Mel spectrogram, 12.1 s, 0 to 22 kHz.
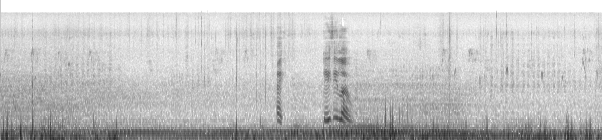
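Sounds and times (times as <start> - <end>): steady low rumble: 0.0 - 12.0
dog panting: 0.8 - 4.4, 9.5 - 12.0.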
